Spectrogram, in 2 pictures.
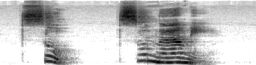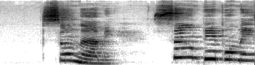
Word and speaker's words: tsunami: In Portuguese, we pronounce the T. Tsu, tsunami, tsunami.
